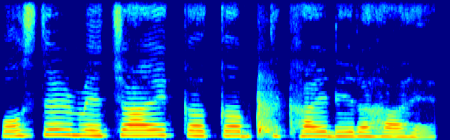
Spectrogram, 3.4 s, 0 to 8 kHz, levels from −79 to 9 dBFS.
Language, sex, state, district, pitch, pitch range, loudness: Hindi, female, Arunachal Pradesh, Lower Dibang Valley, 280 Hz, 255-300 Hz, -15 LUFS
